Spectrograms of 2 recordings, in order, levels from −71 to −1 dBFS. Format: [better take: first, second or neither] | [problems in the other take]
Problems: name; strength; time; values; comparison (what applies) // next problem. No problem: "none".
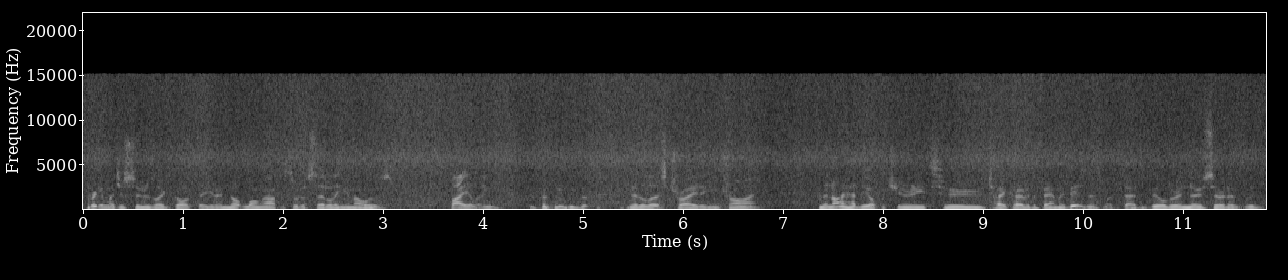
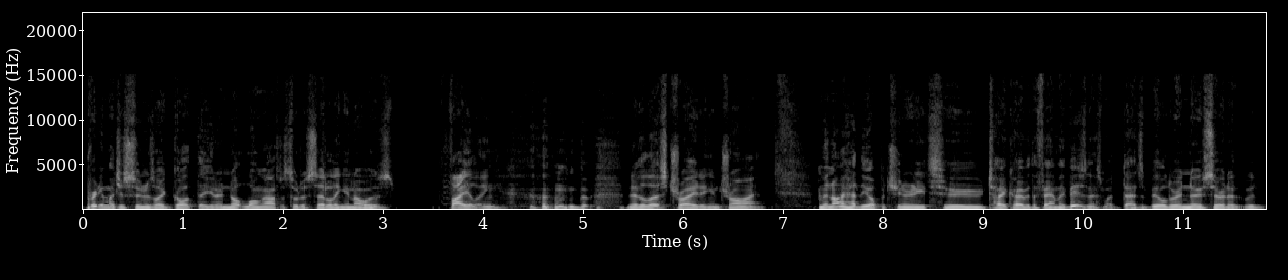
second | hiss; loud; throughout; 3 dB below the speech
